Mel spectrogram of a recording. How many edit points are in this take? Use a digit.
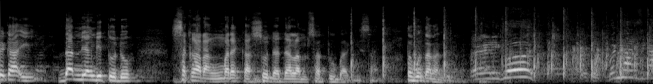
1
